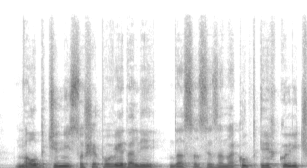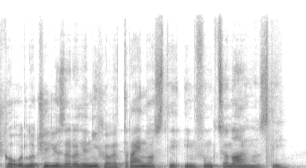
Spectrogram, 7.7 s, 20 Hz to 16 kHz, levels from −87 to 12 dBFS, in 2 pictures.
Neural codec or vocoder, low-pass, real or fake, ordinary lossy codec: codec, 44.1 kHz, 2.6 kbps, SNAC; 14.4 kHz; fake; none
